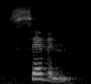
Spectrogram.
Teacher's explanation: the first is stressed se that's the short e sound and the second e becomes a schwa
